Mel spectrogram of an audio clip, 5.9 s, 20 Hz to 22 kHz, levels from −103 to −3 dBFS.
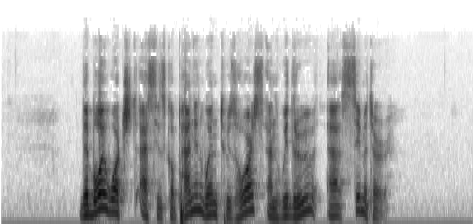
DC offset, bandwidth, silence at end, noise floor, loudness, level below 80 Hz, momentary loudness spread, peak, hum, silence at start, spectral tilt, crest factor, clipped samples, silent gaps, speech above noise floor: under 0.1%; 12.5 kHz; 1.05 s; -58 dBFS; -20 LUFS; -46 dBFS; 11 LU; 0 dBFS; none; 1 s; -5 dB/octave; 22 dB; under 0.1%; none; 38 dB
